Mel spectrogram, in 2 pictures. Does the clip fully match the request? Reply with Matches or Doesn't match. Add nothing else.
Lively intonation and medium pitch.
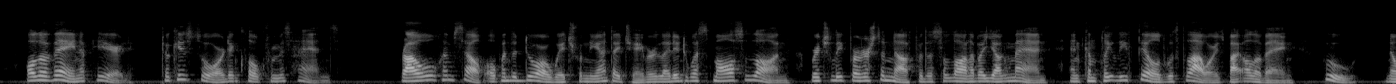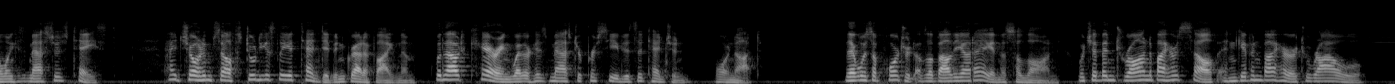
Matches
